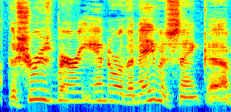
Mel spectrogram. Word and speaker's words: Navesink: The Navesink and the Navesink River, it's pronounced Navesink according to the old locals who've been living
